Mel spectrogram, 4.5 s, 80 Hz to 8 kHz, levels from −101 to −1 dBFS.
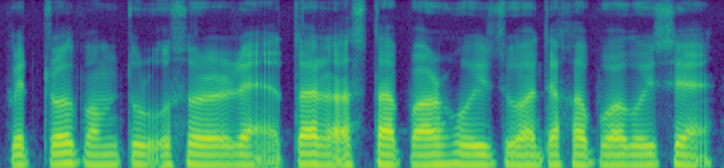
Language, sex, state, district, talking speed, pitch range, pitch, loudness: Assamese, male, Assam, Kamrup Metropolitan, 135 wpm, 125-130 Hz, 125 Hz, -16 LUFS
